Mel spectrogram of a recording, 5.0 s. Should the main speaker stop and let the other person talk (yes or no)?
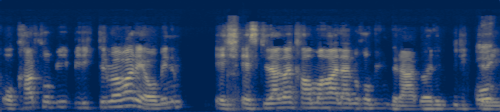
yes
